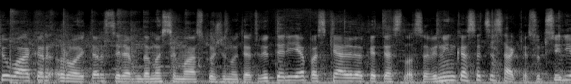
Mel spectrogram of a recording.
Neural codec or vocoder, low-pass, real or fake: codec, 44.1 kHz, 7.8 kbps, DAC; 14.4 kHz; fake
